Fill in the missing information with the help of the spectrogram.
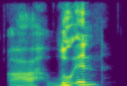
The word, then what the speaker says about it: Luton: So, I mean, it seems like they might be going with Jake Luton. I remember that because it rhymes with gluten.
